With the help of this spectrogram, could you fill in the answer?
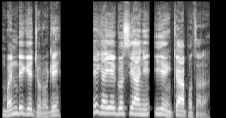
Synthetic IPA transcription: ŋ͡m̩˨ɡ͡be˨n̩˦dɪ˦ɡɪ˦d͡ʒʊ˨ɾʊ̰˨ɡɪ˦ | ɪ˦ɡa˨˦i˦ɦe˦ɡo˦si˦a˨ɲɪ˦i˦ɦe˦ŋ̩˨ka˦a˦pʊ˨ta̰˨ɾa̰˨

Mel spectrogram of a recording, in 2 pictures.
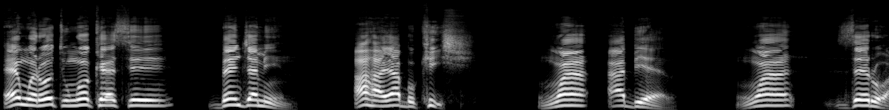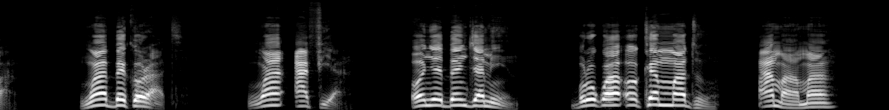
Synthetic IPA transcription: e˦ŋʷe˨ɾo˦tu˨ŋʷo˦ke˦sɪ˦ | be˦n̩˦d͡ʒa˦mḭ˨n̩˨ | a˦ɦa˨ja˦bʊ˨kʰi˦˨ʃ | ŋʷa˦ | a˦bi˨ḛ˨l | ŋʷa˦ | ze˦ɾo˨a̰˨ | ŋʷa˦be˦ko˦ɾa̰˨t | ŋʷa˦a˦fi˨a̰˨ | o˦ɲe˦be˦n̩˦d͡ʒa˦mḭ˨n̩˨ | bʊ˨ɾʊ˦kʷa˦ʔo˦ke˦m̩˦ma˦dʊ̰˨ | a˦ma˨a̰˨ma˦

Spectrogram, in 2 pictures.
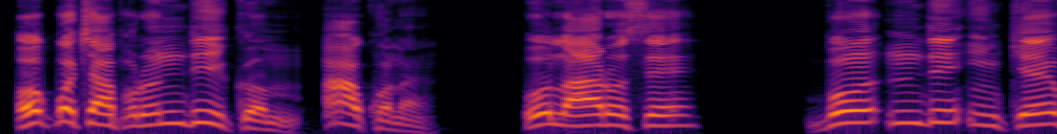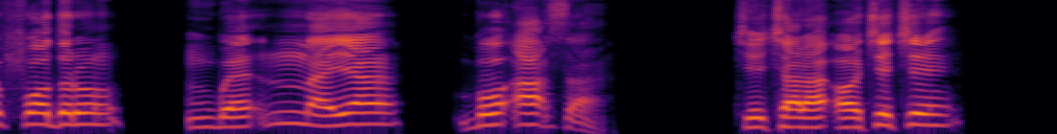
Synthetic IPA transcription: o˦k͡po˦t͡ʃa˨pʊ˨ɾʊ˨n̩˦dɪ˦i˨ko˨m̩˨a˦˨kʷʊ˨na̰˨ | ʊ˦la˨a˦ɾʊ˦sɪ˦ | bʊ˦n̩˦dɪ˦ŋ̩˨ke˦fɔ˦dʊ˦ɾʊ˦ | ŋ͡m̩˨ɡ͡be˨n̩˦na˨ja˦ | bʊ˦ʔa˦sa̰˨ | t͡ʃɪ˨t͡ʃa˨ɾa˨ʔɔ˨t͡ʃɪ˦t͡ʃɪ˦

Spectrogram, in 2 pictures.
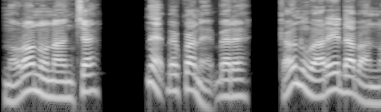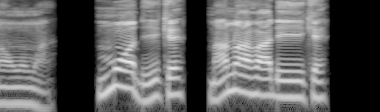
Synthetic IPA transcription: nɔ˨ɾɔ˦nʊ˨na˨n̩˨t͡ʃe˦ | ne˨k͡pe˦kʷa˦nḛ˨k͡pe˦ɾe˦ | ka˨u˦nu˨wa˨ɾɪ˦da˦ba˨nɔ˨ŋʷʊ˨ŋʷa̰˨ | m̩˦mʊ˦ɔ˦dɪ˨i˦ke˦ | ma˨a˦nʊ˦a˦ɦʊ˦a˦dɪ˦ɣi˦ke˦

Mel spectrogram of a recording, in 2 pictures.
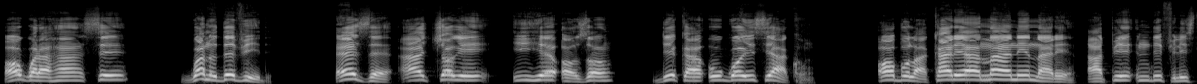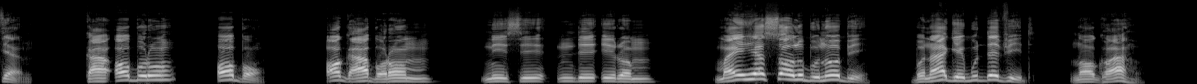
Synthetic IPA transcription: ɔ˦ɡʷa˨ɾa˨ɦa˦sɪ˦ | ɡʷa˦nʊ˨de˦vi˨d | e˦ze˨a˦t͡ʃɔ˦ɣɪ˦ | i˦ɦe˦ʔɔ˨zɔ˦ | dɪ˦ka˨ʔʊ˦ɡʷɔ˦i˦si˦a˨kʊ̰˨ | ɔ˦bʊ˨la˨ka˦ɾɪ˦a˦na˦˨nɪ˦na˨ɾɪ̰˨a˨pɪ˦n̩˦dɪ˦fi˨li˦sti˨a̰˨n̩˨ | ka˨ʔɔ˦bʊ˦ɾʊ˦ | ɔ˦bɔ̰˨ | ɔ˦ɡa˨a˦bɔ˨ɾɔ˦m̩˦ | ni˦si˦n̩˦dɪ˦ʔɪ˦ɾo˦m̩˦ | ma˨i˦ɦe˦sɔ˦˨lʊ˨bʊ˨no˦bḭ˨ | bʊ˨na˨a˦ɡe˨ɡ͡bu˦de˦vi˨d | nɔ˨ɡɔ˨a˦ɦʊ̰˨

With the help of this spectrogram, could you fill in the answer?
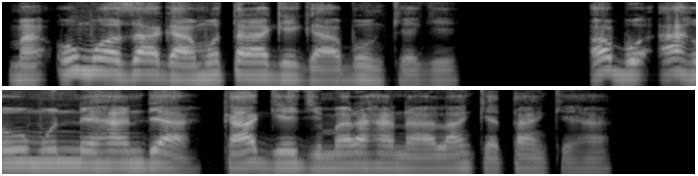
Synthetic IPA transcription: ma˨ʔʊ˦mʊ˦ɔ˨za˦ɡa˨a˨mʊ˦ta˦ɾa˦ɡɪ˦ɡa˨a˨bʊ˦ŋ̩˨ke˨ɡɪ˦ | ɔ˦bʊ˨ʔa˦ɦʊ˨u˦mu˦n̩˦ne˦ɦa˦n̩˦dɪ˦a˨ka˨a˦ɡɪ˨e˦d͡ʒi˨ma˦ɾa˦ɦa˦na˨a˨la˦ŋ̩˦ke˨ta˦ŋ̩˨kḛ˨ɦa˦

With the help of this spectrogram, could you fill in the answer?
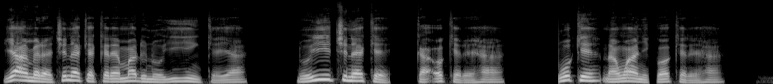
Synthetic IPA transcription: ja˦˨me˨ɾe˨t͡ʃi˦ne˦ke˨ke˨ɾe˨m̩˦ma˦dʊ˨no˨ji˦ji˦ŋ̩˨ke˨ja˦ | no˨ji˦t͡ʃi˦ne˦ke˨ | ka˨ʔo˦ke˨ɾḛ˨ɦa˦ | ŋʷo˦ke˦na˨ŋʷaː˦˨ɲɪ˨kɔɔ˦ke˨ɾḛ˨ɦa˦

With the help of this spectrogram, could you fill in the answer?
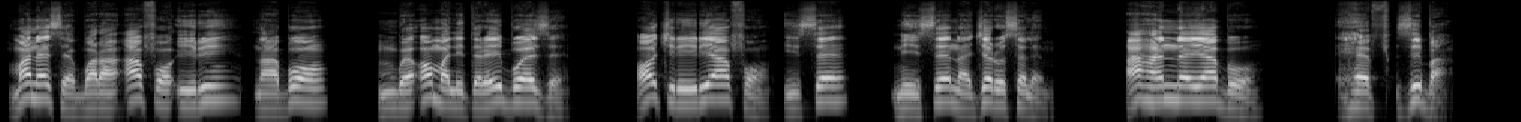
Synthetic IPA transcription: ma˦ne˦se˨ɡ͡ba˨ɾa˨ʔa˦fɔ˨ʔi˨ɾi˦na˨a˨bʊ˦ɔ˦ | ŋ͡m̩˨ɡ͡be˨ʔɔ˦ma˨li˨te˨ɾe˨ɪ˦bʊ˦e˦zḛ˨ | ɔ˦t͡ʃɪ˨ɾi˨i˨ɾi˦a˦fɔ̰˨i˨se˦ | ni˨se˦na˨d͡ʒe˦ɾu˦sa˦lḛ˨m̩˨ | a˦ɦa˨n̩˦ne˦ja˦bʊ˨ | ɦe˨fzi˦ba̰˨

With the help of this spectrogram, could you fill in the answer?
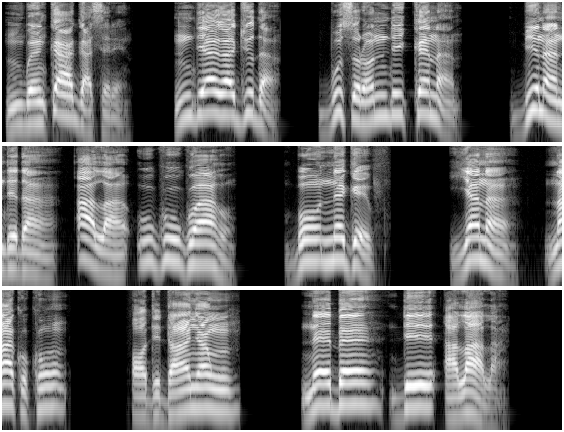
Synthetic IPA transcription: ŋ͡m̩˨ɡ͡be˨ŋ̩˨ka˦a˦ɡa˨sɪ̰˨ɾɪ̰˨ | n̩˦dɪ˦a˦ɣa˦d͡ʒu˦da̰˨ | bu˦so˨ɾɔ˨n̩˦dɪ˦ke˦na̰˨n̩˨ | bi˦na˨n̩˨dɪ˨da˨ | a˦˨la˨u˦ɡʷu˦u˦ɡʷu˦a˦ɦʊ̰˨ | bʊ˦ne˦ɡe˨bu˨ | ja˦na˨ | na˦kʊ˨kʊ˦ | ɔ˨dɪ˨da˨a˦ɲa˦ŋʷʊ˦ | ne˦be˦dɪ˦a˨la˦a̰˨la̰˨

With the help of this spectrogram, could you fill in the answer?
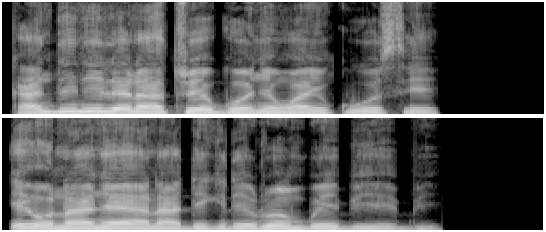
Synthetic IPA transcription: ka˨n̩˦dɪ˦niː˦le˦na˨tʊ˦e˦ɡʷo˦ɲe˦ŋʷa˨ɲɪ˦kʷu˦o˦si˦ | ɪ˦ɦʊ˨na˦ɲa˦ja˦na˨dɪ˦ɡɪ˨de˨ɾu˦o˦˨ŋ͡m̩˨ɡ͡be˨e˦bi˨ḛ˨bḭ˨

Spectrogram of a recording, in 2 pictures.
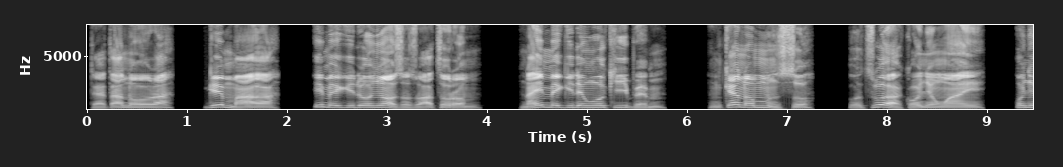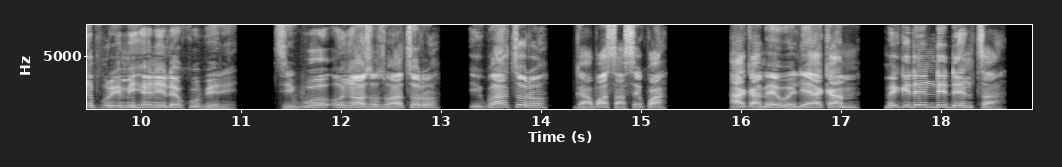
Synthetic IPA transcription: te˨ta˦nʊ˦ɾa˦ | ɡɪ˦m̩˦ma˨a˦ɣa˦ | i˦me˦ɡi˦do˦ɲe˦ɔ˨zɔ˨zʊ˨a˦tʊ˦ɾʊ˨m̩˦ | na˨i˦me˦ɡi˦de˦ŋʷo˦ki˦be˨m̩˦ | ŋ̩˨ke˦nɔ˨m̩˦n̩˨so˦ | o˨tu˦a˨ko˦ɲe˦ŋʷa˦ɲɪ˦ | o˦ɲe˦pʊ˦ɾi˦m̩˦i˦ɦe˦niː˦le˦kʷu˦bḭ˨ɾḭ˨ | ti˨ɡ͡bu˦o˦ʔo˦ɲe˦ɔ˨zɔ˨zʊ˨a˦tʊ˦ɾʊ˦ | i˨ɡʷu˨a˦tʊ˦ɾʊ˦ | ɡa˨a˨ɡ͡ba˦sa̰˨sɪ˦kʷa˦ | a˦ɡa˨m̩˦e˦we˨li˦a˦ka˦m̩˦ | me˦ɡi˦de˦n̩˦dɪ˦de˨n̩˦ta̰˨

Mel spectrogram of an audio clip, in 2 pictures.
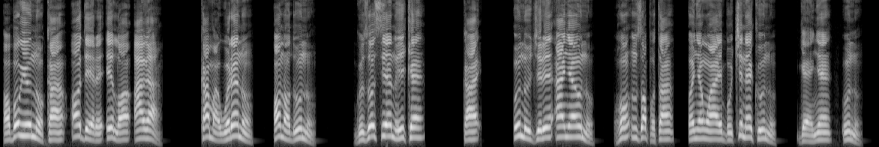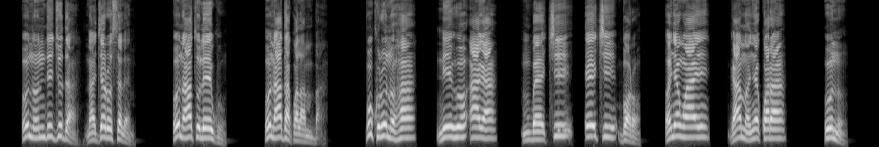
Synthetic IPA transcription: ɔ˨bʊ˦ɣɪ˦u˦nu˨ka˨ɔ˦dɪ˨ɾɪ˨ʔɪ˦lɔ˨a˦ɣa˦˨ | ka˦ma˨we˨ɾe˦nu˨ | ɔ˦nɔ˨dʊ˨u˦nṵ˨ | ɡu˨zo˦si˦e˦nu˨i˦ke˦ | ka˨ | u˦nu˨d͡ʒi˨ɾi˦ʔa˦ɲa˦u˦nṵ˨ | ɦʊ˦n̩˦zɔ˦pʊ˨ta˦ | o˦ɲe˦ŋʷa˦˨ɲɪ˦bʊ˨t͡ʃi˦ne˦ku˦nṵ˨ | ɡe˨e˨ɲe˦ | u˦nṵ˨ | u˦nu˨n̩˦dɪ˦d͡ʒu˦da̰˨na˨d͡ʒe˦ɾu˦sa˦lḛ˨m̩˨ | u˦na˨a˦tʊ˨le˦ɡʷṵ˨ | ʊ˦n˨a˦da˨kʷa˨la̰˨m̩˨ba̰˨ | pu˦ku˨ɾu˦nu˨ɦa˦ | ni˦ɦu˦ʔa˦ɣa˦ | ŋ͡m̩˨ɡ͡be˨t͡ʃi˦ | e˦t͡ʃi˦bɔ˨ɾɔ̰˨ | o˦ɲe˦ŋʷa˦˨ɲɪ˦ | ɡa˨a˦nɔ˨ɲe˦kʷa˦ɾa˦ | u˦nṵ˨

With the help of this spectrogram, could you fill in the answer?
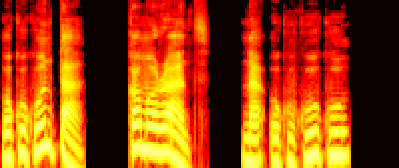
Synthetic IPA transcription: o˨kʷu˨kʷu˨n̩˦ta̰˨ | kɔ˦mɔ˨ɾa˦˨n̩˨t | na˨o˨kʷu˨kʷu˦u˦kʷu˦

